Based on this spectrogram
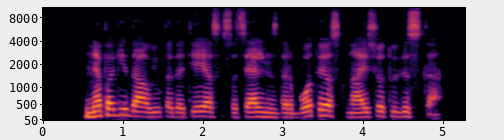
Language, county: Lithuanian, Šiauliai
